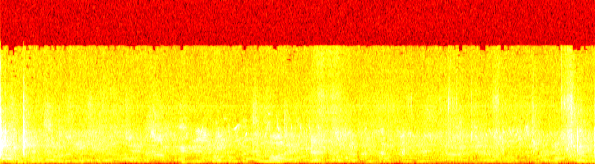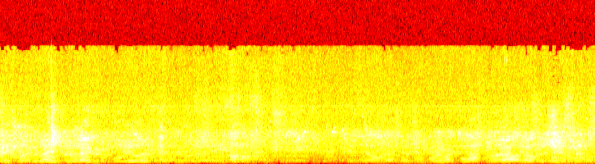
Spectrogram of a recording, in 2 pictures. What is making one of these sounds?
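Football players call out to each other across a field.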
